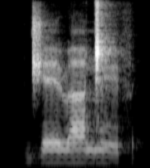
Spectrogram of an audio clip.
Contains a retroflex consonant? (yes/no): yes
